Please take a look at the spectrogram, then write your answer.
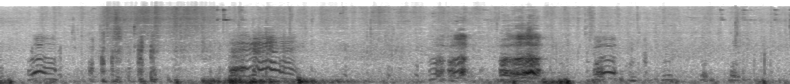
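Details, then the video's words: Rutting goats, one in heat, recorded where wildfires burn nearby: a series of harsh, nasal bleats of varying length, some raspy and broken, spread through the recording over low rumbling noise. "Goats making some crazy sounds"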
